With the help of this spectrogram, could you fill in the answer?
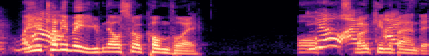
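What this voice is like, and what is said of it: British accent. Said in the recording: “I don't think I've ever heard anyone with a British accent.”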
